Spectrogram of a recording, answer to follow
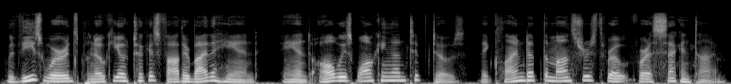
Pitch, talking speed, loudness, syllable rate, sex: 140 Hz, 205 wpm, -17 LUFS, 5.1 syllables/s, male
